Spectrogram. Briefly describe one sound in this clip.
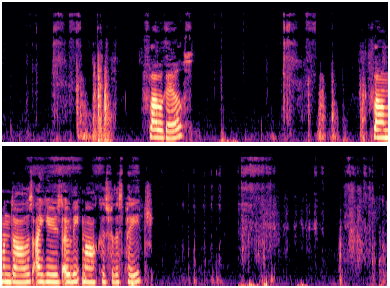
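Paper pages turn and rustle.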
